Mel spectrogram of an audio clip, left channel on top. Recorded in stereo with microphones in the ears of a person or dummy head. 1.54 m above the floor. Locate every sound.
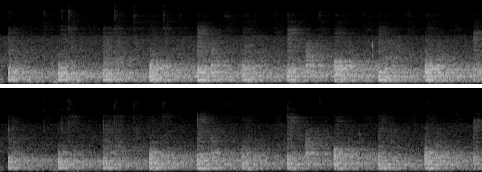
0.1 s running footsteps: 15° right (ahead or behind), 1.8 m; by 4.7 s 45° right (ahead or behind), 6 m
